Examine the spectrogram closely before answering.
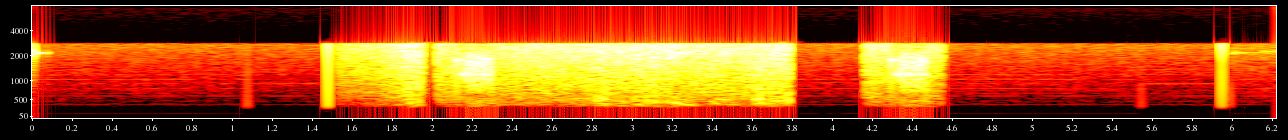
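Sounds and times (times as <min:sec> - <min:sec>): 
radio static between dispatch transmissions: 0:01.5 - 0:04.6.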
